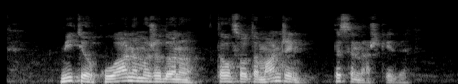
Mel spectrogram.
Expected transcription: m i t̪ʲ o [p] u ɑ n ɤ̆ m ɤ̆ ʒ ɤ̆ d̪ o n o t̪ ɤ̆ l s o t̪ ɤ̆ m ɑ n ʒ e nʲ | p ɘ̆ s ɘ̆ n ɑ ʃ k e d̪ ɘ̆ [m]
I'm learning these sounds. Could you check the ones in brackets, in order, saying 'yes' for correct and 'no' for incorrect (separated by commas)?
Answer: no, no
